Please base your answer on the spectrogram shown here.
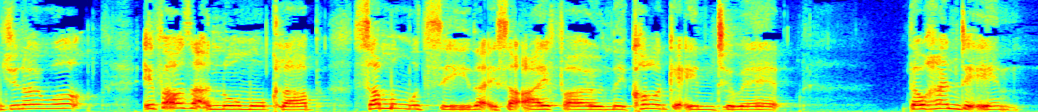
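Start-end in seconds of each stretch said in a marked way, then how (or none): none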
